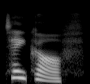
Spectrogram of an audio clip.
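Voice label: "take off", English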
